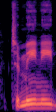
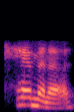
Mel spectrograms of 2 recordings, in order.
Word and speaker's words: Tahmineh: it right next time well you actually nailed my last name pretty well but it's Tamina Tamina thank you so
